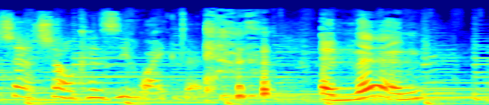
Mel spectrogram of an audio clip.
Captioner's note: chuckles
